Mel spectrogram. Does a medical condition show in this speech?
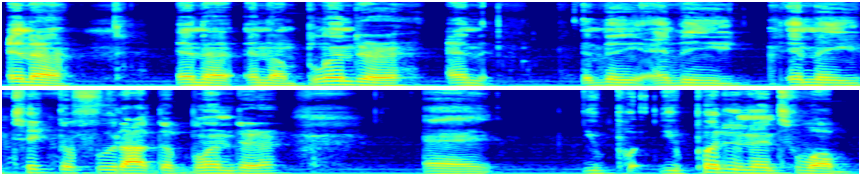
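Yes: cerebral palsy; talks very well.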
